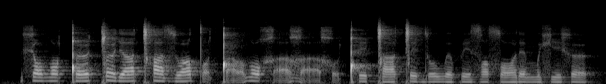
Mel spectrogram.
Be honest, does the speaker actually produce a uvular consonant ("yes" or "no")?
yes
